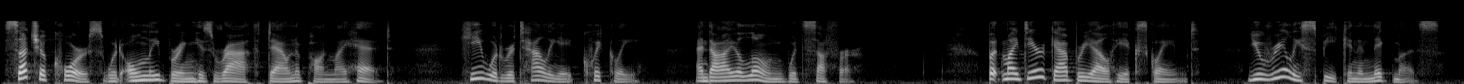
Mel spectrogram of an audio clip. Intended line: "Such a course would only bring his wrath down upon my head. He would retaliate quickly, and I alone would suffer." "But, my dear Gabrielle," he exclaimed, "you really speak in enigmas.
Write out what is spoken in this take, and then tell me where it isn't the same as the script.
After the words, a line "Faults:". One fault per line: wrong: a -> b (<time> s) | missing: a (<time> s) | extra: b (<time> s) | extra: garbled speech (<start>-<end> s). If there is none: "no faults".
"Such a course would only bring his wrath down upon my head. He would retaliate quickly, and I alone would suffer." "But, my dear Gabrielle," he exclaimed, "you really speak in enigmas.
Faults:
no faults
